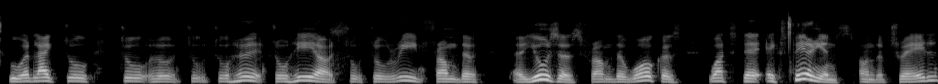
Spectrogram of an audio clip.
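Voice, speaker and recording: Speaking with a non-native accent, a man uses lively intonation at a fairly high pitch and a fairly slow pace. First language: not English. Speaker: walking trail association representative. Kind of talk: video call interview. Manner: halting, many hesitations.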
